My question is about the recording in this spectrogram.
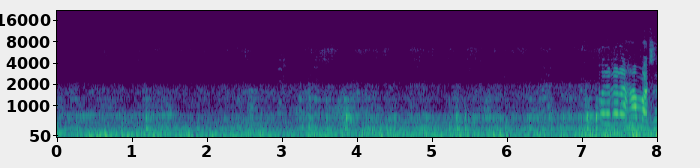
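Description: Wind buffeting the microphone outdoors, a steady low rumble, with a woman starting to speak near the end.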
